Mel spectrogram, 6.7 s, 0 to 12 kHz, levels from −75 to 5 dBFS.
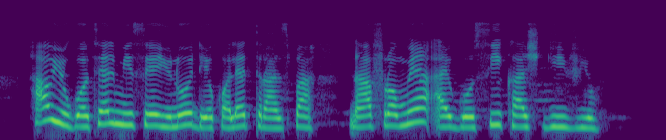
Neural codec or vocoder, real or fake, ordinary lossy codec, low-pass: none; real; none; 7.2 kHz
